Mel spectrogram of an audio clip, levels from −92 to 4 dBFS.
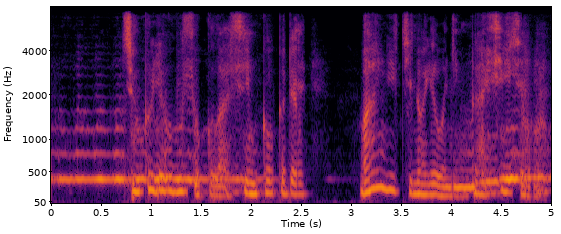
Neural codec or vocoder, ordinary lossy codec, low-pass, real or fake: codec, 24 kHz, 1.5 kbps, HILCodec; none; 7.2 kHz; fake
